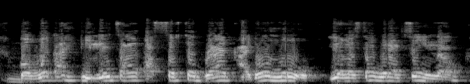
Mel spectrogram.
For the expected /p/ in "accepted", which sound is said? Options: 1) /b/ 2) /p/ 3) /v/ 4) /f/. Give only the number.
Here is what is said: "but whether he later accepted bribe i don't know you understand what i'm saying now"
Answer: 4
